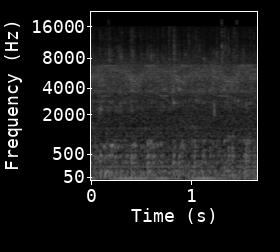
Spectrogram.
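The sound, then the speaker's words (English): A drink being poured by a bartender: a steady, unbroken stream of liquid splashing into a glass, fairly quiet, with no one speaking over it. “It should be like a perfect pour if you do it right.”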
